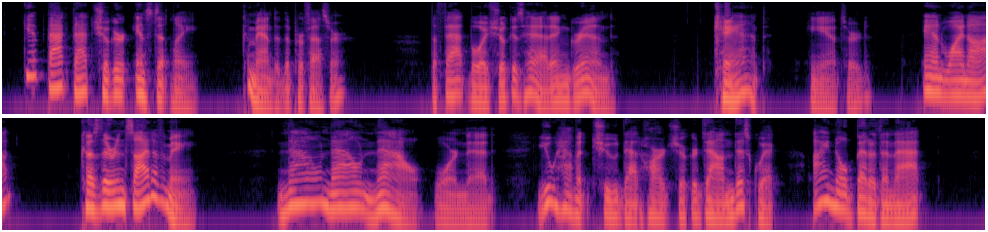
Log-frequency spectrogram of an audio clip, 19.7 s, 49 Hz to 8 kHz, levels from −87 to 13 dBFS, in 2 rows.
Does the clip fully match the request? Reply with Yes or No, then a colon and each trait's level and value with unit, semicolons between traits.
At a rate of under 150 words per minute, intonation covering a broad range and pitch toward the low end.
Yes: average, 140 wpm; wide, 8.6 semitones; low, 105 Hz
